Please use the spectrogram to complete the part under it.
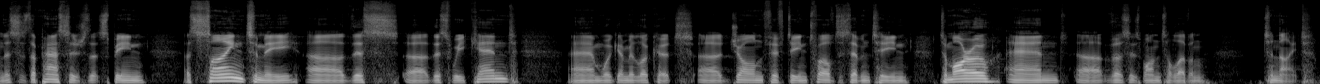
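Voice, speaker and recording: Texan guy preaching, takes his time, lots of uh's, low-ish voice. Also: a bit bright, clear, resonant tone, dry recording, clean studio sound. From Texas. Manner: measured, halting with frequent uh's. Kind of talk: sermon with scripture reading.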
